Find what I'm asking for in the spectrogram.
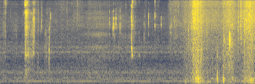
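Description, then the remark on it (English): Someone bites into and chews a popsicle, with a few sharp crunchy bites early on and then a denser burst of wet crunching and chewing toward the end. There is no talking. “I need to finish the popsicle.”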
